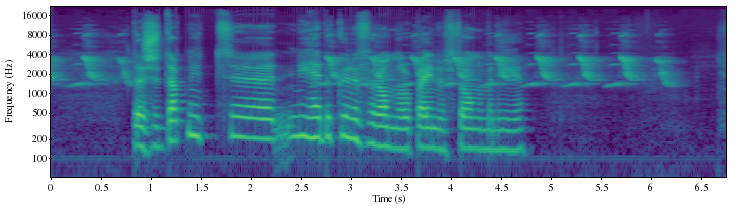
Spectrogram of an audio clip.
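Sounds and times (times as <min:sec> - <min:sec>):
chiming bird clock playing a bird call: 0:00.0 - 0:01.5, 0:02.4 - 0:06.4
speech: 0:00.8 - 0:04.9.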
